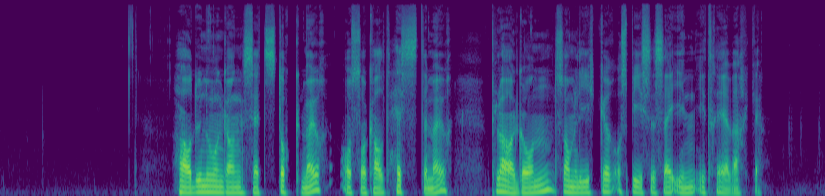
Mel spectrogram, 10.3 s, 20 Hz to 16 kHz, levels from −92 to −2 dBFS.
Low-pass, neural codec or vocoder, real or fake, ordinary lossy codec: 14.4 kHz; none; real; none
